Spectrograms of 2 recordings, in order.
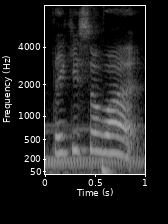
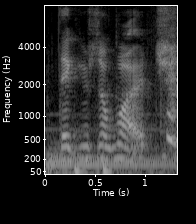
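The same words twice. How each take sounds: First: It is said in a warm, grateful tone. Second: It is said in a deep, angry tone. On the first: "I'm so appreciative" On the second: "I just kind of said that in a deep voice"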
